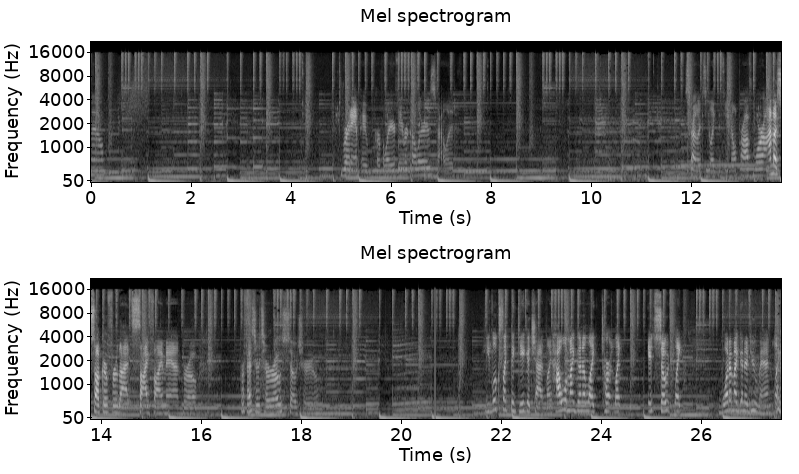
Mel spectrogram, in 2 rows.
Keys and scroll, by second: 22.3 ctrl+z.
